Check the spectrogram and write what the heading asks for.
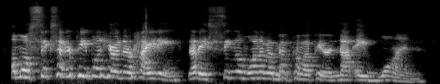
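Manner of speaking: ordinary delivery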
